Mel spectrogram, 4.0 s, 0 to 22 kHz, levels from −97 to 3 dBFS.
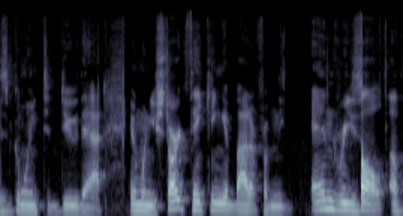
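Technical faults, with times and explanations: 1.20–1.24 s and 3.58–3.61 s, damaged data in a compressed stream: two brief disruptions, each about 30 ms long, the first falling between "going to do that" and "and when you start". At each spot, corrupted bytes in the coded speech stream left the decoder unable to read the frames there. It lost sync and jumped ahead to the next valid frame header. That produces a brief disruption in the audio.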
